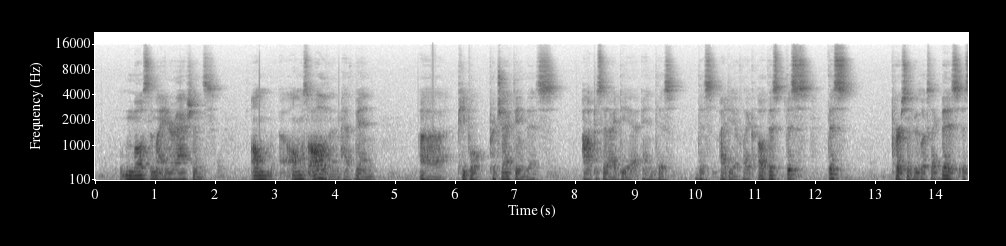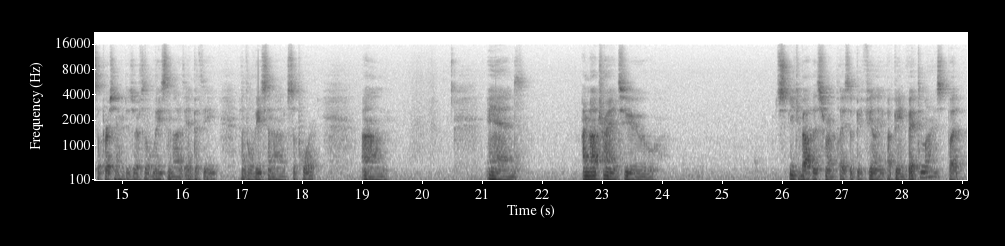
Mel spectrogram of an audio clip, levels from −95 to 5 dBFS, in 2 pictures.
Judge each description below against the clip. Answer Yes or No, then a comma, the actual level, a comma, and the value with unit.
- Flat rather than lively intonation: Yes, narrow, 2.2 semitones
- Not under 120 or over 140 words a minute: Yes, slow, 135 wpm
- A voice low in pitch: Yes, very low, 95 Hz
